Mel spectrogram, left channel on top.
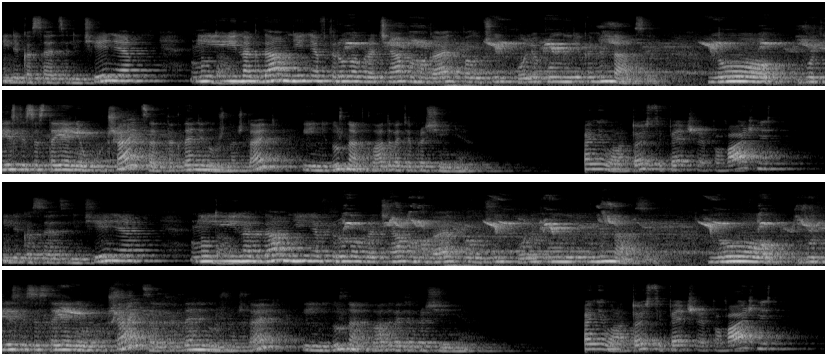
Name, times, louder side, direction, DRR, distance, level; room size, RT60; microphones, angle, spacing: voice 1, 0.0-1.3 1.6-10.9 11.2-12.9, equal, 35° left, 3 dB, 0.8 m, -26 dB
voice 2, 1.9-2.4 14.1-15.9, right 1 dB, 10° right, 3 dB, 0.6 m, -30 dB
sound 1, 3.1-10.2, right 3 dB, 40° right, 1.0 m, -33 dB
Shout / Cheering, 3.4-11.7 12.1-12.2, right 1 dB, 25° right, 1.4 m, -45 dB
6.8 x 6.3 x 3.0 m, 1.1 s
head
